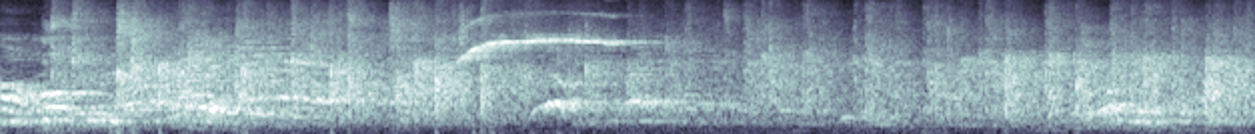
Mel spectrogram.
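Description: Children and adults on a stage cheer and shout excitedly.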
